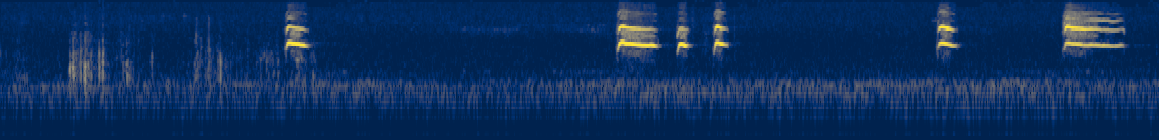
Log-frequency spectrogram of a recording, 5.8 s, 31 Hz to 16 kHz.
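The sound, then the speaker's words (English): A bird, number 302, gives a series of short, sharp squawks with a harsh harmonic edge while being handled, about six calls in irregular bursts over a steady low rumble and some handling noises. “It's bird 302.”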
